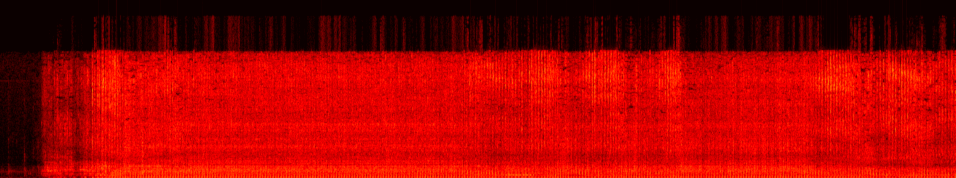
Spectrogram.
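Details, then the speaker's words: Garage-sale gas edger with carburetor cleaned and refitted, choke on: catches after a short pull and settles into an even, steady buzz after the fuel-air mixture screw, found fully in, was backed out; still needs fine tuning. "All right, she's running. Whew. Took a little while. That fuel air mixture screw, it was just all the way in. So I backed that out."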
